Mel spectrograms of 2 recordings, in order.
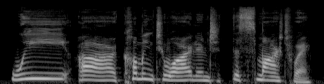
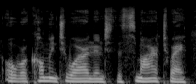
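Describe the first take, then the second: First: Lightly put-on American accent, higher and slower. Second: Said in the usual way. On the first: Host retelling smug tourists in a light American accent. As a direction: boast it in a mild mock American accent. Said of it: "Is that an American accent I hear?". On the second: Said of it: "the tourists themselves even said".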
